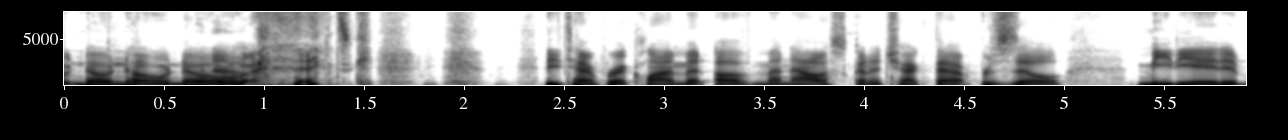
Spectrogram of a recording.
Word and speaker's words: Manaus: bro manaus manaus manaus the emphasis on the first syllable manaus that's literally how i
